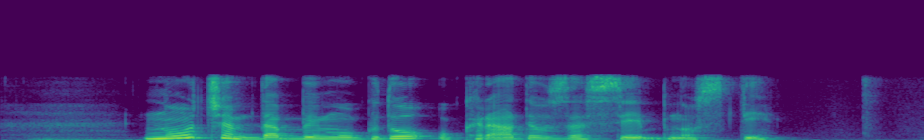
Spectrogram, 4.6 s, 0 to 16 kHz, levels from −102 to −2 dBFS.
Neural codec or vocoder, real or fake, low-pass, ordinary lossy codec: none; real; 7.2 kHz; none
